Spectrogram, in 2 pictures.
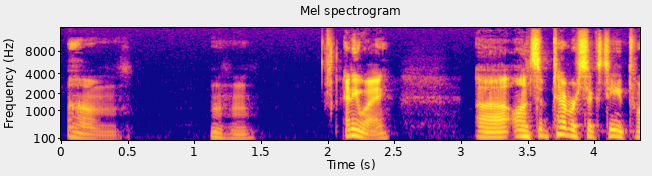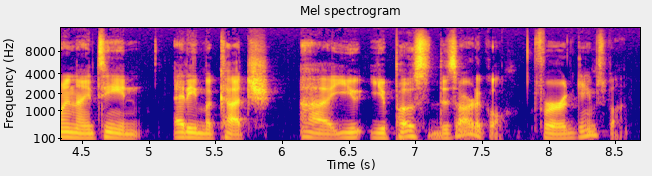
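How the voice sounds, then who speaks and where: Podcast host, male, casual news reader with a lively pitch and sarcastic asides. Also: normal speed, creaky. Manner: reads figures aloud, then riffs with sarcastic asides; self-deprecating, stumbles and corrects himself.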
